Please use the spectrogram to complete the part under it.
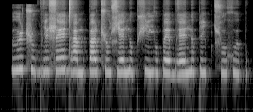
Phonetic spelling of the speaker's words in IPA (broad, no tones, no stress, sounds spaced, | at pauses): ɯ ʈ͡ʂ u bʱ i ʂ ɛ dʱ a m ɯ p a ʈ͡ʂ u ɕ ɛ n u p ʃ i j u p ɛ bʱ ɛ n ɯ p ɾ i p t͡ɕʰ u xʷ ɯ p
